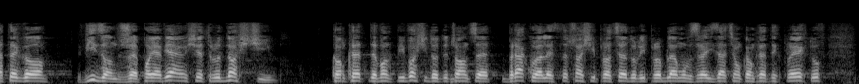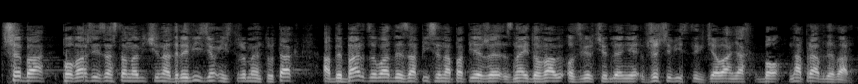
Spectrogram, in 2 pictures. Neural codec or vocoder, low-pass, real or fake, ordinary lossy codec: none; 7.2 kHz; real; MP3, 48 kbps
